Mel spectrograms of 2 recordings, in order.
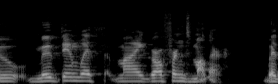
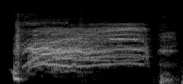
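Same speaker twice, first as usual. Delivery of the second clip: burst of laughter. Real, not acted. Laughing at own story.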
